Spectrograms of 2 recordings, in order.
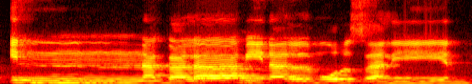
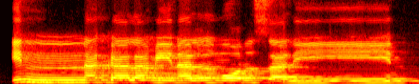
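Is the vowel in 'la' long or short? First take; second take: long; short. First: The vowel in 'la' is held twice as long. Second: The vowel in 'la' is held briefly. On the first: He is not a messenger who was sent. The speaker calls it wrong. "kalau la di sana dibaca dua harokat" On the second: He is truly one of the messengers sent. The speaker calls it right. "La di sana dibaca satu harokat"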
